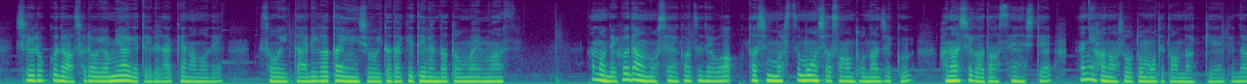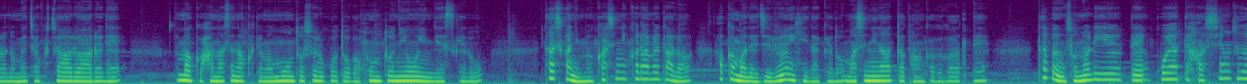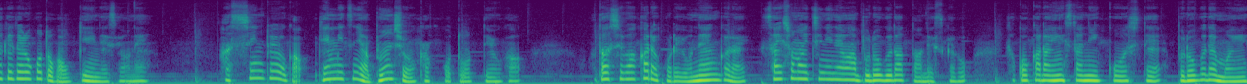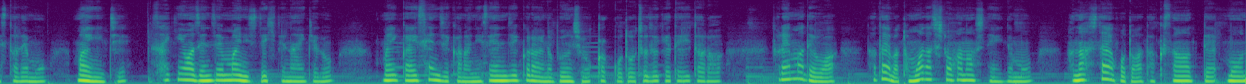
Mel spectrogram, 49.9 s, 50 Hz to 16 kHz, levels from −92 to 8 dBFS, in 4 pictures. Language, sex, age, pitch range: Japanese, female, 20-39, 180-220 Hz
